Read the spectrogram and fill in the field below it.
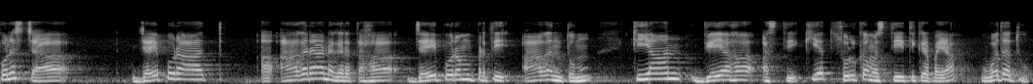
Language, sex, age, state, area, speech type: Sanskrit, male, 18-30, Uttar Pradesh, rural, spontaneous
